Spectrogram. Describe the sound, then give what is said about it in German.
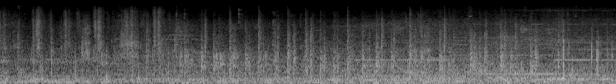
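Quick, steady footsteps pound along a hard surface at a running pace as people run to a train station to catch a train, continuous, with a busy, echoing station-like background hum. “Da vorne ist schon der Bahnhof. Wenn wir rennen, dann schaffen wir es noch.”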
